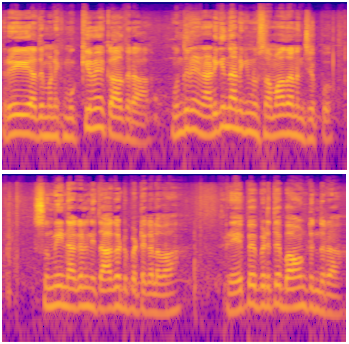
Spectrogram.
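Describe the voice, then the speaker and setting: An actor playing a stubborn, scheming young man in dubbed film dialogue, fast and pushy. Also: fairly high pitch, slight background noise, natural voice. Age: young adult. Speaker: son.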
